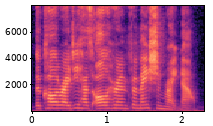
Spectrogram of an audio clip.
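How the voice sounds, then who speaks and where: Sharp, wary young woman. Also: fairly high pitch, fast. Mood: probing. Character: Faith, wary combative young woman refusing to open the door. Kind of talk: naturalistic audio drama acting.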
